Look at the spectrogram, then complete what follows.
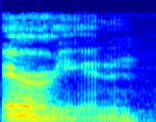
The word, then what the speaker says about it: Aryan: as it were to pronounce the beliefs in and history of the mythical Aryan phonemically the same as arianism now why do I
